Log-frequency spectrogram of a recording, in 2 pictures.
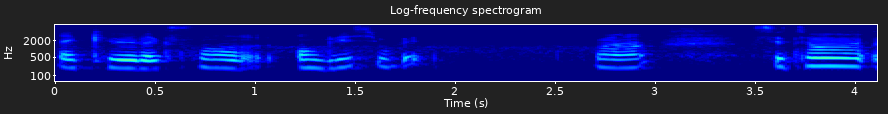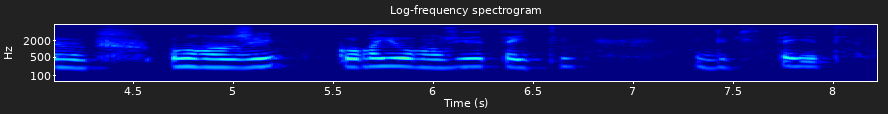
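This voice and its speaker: A woman's voice: mid-range voice, little pitch movement, moderate pace, slight background noise. A woman reviewing a makeup palette in a casual vlog, talking in a hesitant, chatty way with many fillers. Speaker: beauty vlogger. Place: at home, near a window with backlight.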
